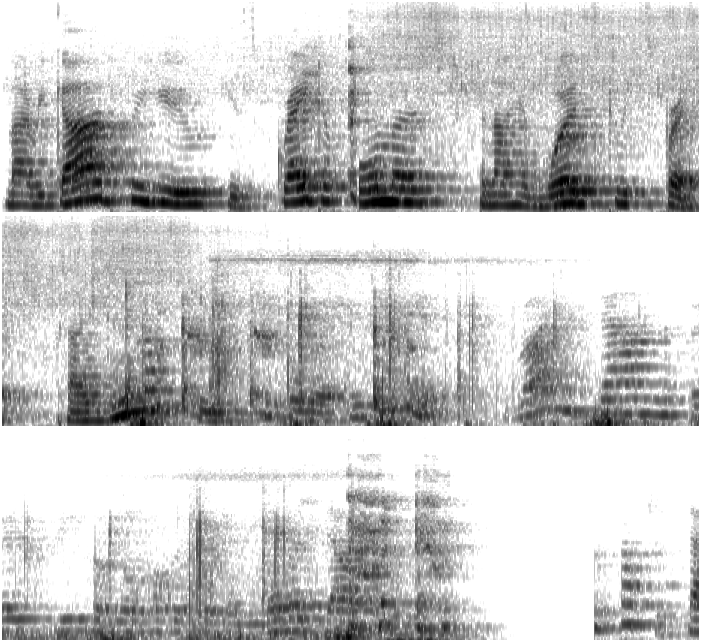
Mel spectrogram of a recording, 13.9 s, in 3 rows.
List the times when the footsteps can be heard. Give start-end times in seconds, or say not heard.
5.5-12.2.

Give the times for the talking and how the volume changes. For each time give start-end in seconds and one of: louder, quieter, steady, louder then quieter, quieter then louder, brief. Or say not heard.
0.0-12.4 quieter
13.2-13.9 brief.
